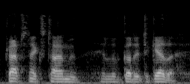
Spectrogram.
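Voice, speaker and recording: A man's voice: mid-range voice, fairly even intonation, fast talker, fairly bright tone, slightly rough. An actor playing a curious, practical young man in a family radio play. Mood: wondering. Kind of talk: naturalistic radio drama acting.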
